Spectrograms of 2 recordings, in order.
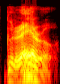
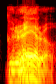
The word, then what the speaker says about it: Guerrero: this is out of i think i figured out how i've been screwing up uh the pronunciation of guerrero it's because like i've been trying to get that that first r into the group part it needs to be guerrero guerrero that's better right guerrero yeah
